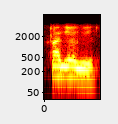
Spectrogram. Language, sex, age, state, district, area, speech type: Punjabi, male, 60+, Punjab, Pathankot, urban, conversation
